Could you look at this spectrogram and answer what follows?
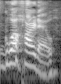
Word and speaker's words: Guajardo: No, it's Guajardo.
